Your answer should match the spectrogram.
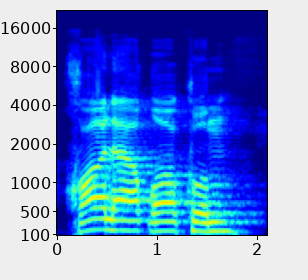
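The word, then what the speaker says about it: خلقكم: Jadi cara membacanya q di sini, kaf juga agak atas sedikit. Kalian bisa merasakannya sendiri perbedaan antara huruf qaf dan kaf. Khalaqakum.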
